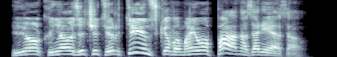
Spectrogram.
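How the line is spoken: Shouting ataman. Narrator (Russian): Атаман Волк, бывший мельник в Нестерваре, кричал

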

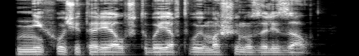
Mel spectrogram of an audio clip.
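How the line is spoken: Angry big man. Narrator (Russian): зло скривился здоровяк

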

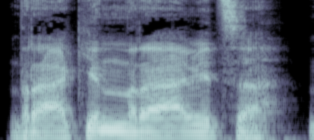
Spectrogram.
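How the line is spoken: Pleased booming. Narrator (Russian): довольно прогудела левая голова

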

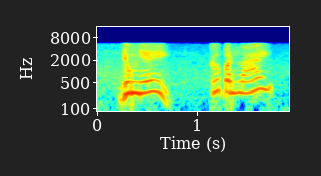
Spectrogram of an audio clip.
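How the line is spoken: Loud shout. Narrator (Vietnamese): cao giọng quát lên

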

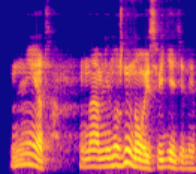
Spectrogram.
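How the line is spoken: Mumbling. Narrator (Russian): пробормотал Райм

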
